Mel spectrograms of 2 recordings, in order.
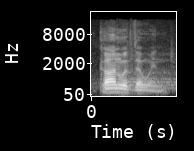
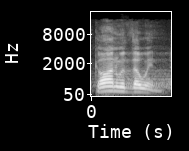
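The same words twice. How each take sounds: First: Low, much softer repeat; soft fading echo. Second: Dramatic echo. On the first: Preacher echoing his own words, hushed and much softer. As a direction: let it fade like a sigh. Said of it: "echoed much softer". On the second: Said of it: "repeated, then echoed softer". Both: Acted.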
